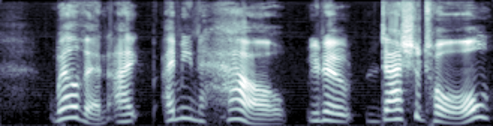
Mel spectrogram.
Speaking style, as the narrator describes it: he added for reasons of his own, and urgently, as if he must

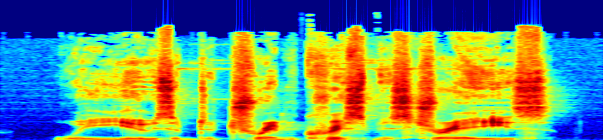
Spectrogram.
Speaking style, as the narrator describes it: growled

